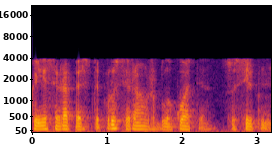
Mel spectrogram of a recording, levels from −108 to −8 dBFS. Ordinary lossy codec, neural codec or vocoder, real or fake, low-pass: AAC, 16 kbps; none; real; 7.2 kHz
